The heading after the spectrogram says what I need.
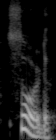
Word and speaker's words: sword: Wild माई स्वॉर्ड, अब देखो ये जो है SWORD है, इसको हम स्वॉर्ड नहीं बोलेंगे, इसकी जो करेक्ट प्रोनाउंसिएशन होती है वो होती है स्वॉर्ड।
